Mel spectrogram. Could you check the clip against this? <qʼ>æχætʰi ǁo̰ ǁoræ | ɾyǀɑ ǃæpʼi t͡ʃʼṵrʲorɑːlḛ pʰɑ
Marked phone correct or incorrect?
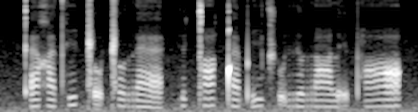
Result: incorrect: kʼ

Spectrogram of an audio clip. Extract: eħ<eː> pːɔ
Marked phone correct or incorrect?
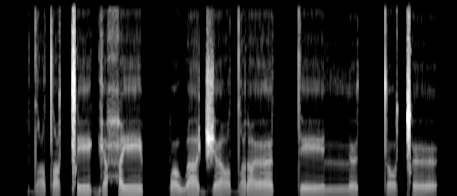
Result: correct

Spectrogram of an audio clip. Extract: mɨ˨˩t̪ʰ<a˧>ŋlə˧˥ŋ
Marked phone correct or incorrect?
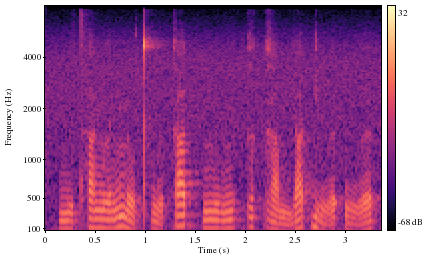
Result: correct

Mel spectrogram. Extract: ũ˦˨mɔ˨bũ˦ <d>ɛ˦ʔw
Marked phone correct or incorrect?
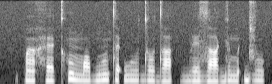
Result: incorrect: t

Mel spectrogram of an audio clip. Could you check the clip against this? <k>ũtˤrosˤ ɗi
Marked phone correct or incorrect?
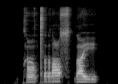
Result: correct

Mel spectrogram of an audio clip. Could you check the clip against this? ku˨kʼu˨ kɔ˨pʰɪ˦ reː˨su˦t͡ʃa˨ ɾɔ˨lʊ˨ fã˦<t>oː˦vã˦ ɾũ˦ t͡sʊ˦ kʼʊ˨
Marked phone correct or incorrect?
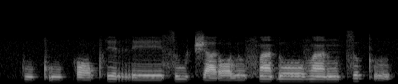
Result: incorrect: ɗ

